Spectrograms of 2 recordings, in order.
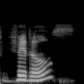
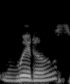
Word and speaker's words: victuals: him food, which is victuals. He pronounces it wittles, one, because he's not educated, and two, because he doesn't have a lot of teeth, so he slurs his words.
